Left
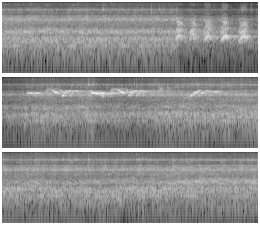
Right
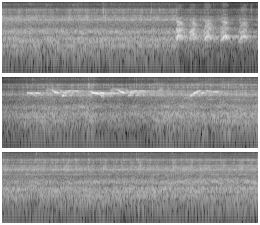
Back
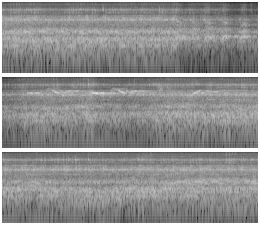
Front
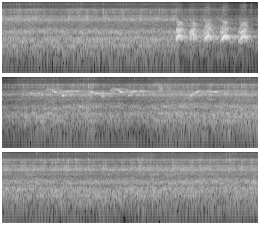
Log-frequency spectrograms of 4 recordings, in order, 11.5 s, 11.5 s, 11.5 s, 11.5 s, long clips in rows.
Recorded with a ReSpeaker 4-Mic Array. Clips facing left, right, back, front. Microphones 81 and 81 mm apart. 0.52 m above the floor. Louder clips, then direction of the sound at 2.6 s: Right 2 dB, front 13 dB; 10° right.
